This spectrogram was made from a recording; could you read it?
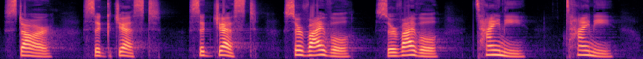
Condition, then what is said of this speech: No condition.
